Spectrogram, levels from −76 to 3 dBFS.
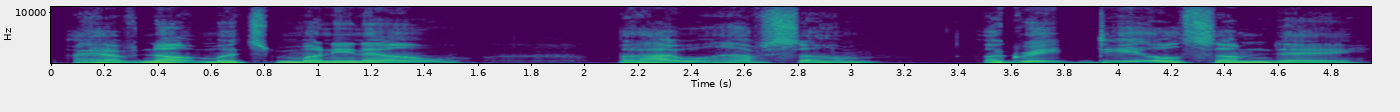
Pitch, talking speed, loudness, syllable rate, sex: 160 Hz, 180 wpm, -17 LUFS, 4.4 syllables/s, male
